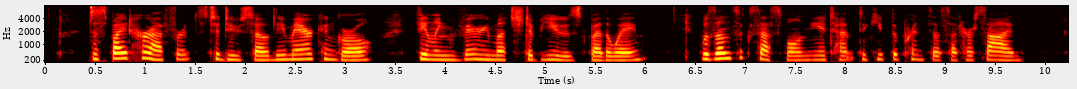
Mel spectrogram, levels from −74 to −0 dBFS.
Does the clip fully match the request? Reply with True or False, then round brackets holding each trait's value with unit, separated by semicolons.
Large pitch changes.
False (3.3 semitones)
